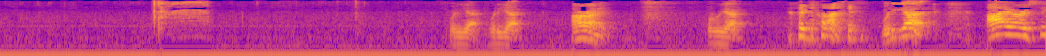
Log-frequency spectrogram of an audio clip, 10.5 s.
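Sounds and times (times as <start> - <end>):
faint hiss: 0.0 - 10.4
camera shutter firing: 1.5 - 2.2
speech: 4.5 - 10.4.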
